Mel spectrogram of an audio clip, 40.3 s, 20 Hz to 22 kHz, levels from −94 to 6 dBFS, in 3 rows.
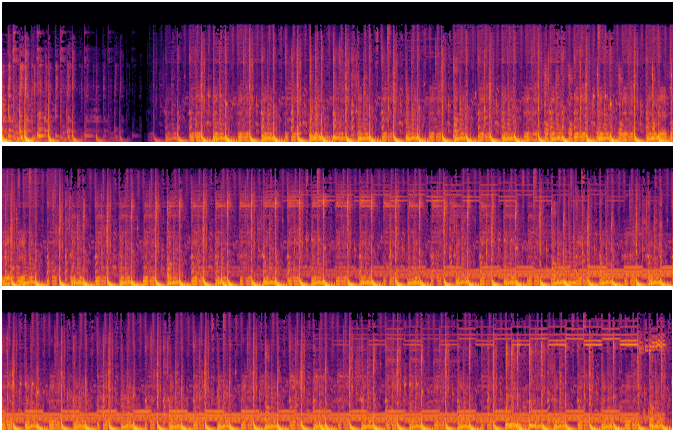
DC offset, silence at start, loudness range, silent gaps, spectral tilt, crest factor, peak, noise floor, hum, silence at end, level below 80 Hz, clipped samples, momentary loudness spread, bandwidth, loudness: under 0.1%; 0 s; 2 LU; none; -5.5 dB/octave; 12 dB; -2 dBFS; -55 dBFS; none; 0 s; -18 dBFS; under 0.1%; 4 LU; 11.5 kHz; -16 LUFS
